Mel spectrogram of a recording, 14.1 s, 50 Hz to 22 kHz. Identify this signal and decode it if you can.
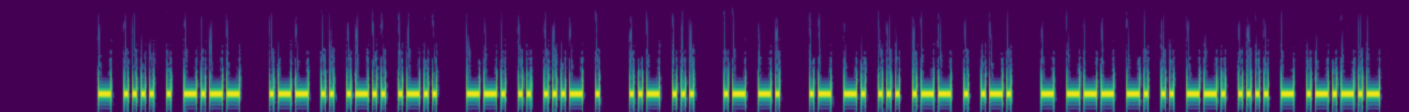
Morse code, heard as a keyed tone, about 28 wpm, 700 Hz. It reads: THEY WILL GIVE US AN ANSWER TONIGHT.
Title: Sentences from Top 600 Words 28wpm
